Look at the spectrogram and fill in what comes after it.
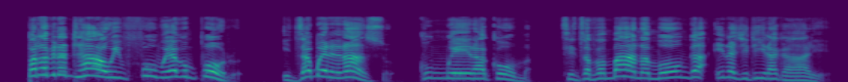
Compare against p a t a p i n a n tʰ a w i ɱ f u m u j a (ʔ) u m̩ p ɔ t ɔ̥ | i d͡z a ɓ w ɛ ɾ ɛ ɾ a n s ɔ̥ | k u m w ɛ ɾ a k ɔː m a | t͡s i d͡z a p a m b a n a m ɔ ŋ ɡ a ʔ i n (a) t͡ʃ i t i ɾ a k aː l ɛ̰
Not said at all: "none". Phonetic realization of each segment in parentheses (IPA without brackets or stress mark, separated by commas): k, a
